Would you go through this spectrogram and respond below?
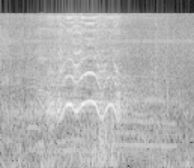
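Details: Young Polish Coldblood horse shown at a regional breeding horse show in Jasienówka, Podlasie, Poland, in July. A brief wavering whinny rises and falls over about a second against low background murmur.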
